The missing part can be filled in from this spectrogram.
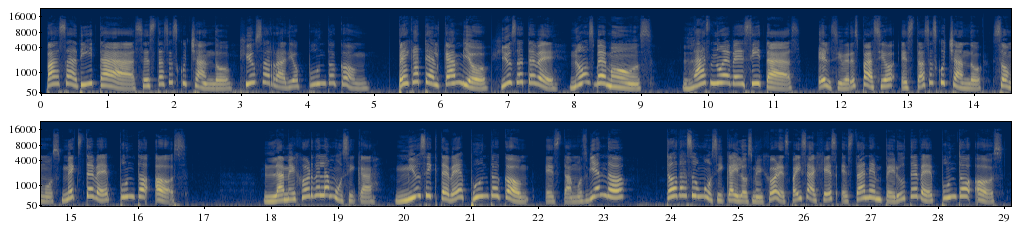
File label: Spanish (LA), Female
